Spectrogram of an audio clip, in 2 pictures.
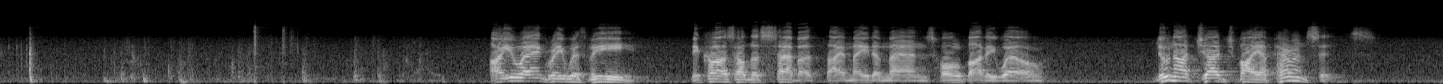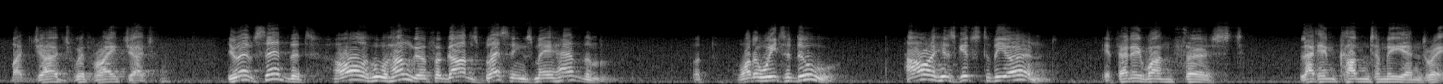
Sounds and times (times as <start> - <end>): Speech: 4.1 - 10.5, 11.5 - 13.8, 14.6 - 20.7, 21.4 - 22.9, 23.5 - 28.8.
